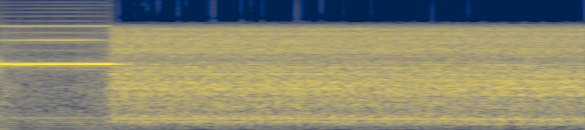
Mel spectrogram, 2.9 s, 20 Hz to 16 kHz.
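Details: 2003 Mercury Grand Marquis, 4.6 single-cam V8, single exhaust, 95k miles, cold start below 30°F: sharp steady high whine/whistle, apparently from the front of the engine near the drive belt, then a loud hissing rush; gone after 30 seconds.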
